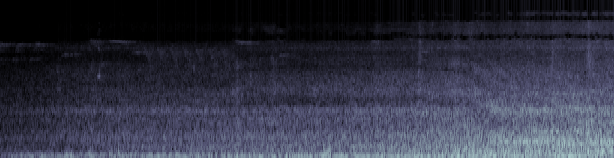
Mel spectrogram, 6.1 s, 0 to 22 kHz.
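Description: Class 43 HST diesel power cars 43154 and 43155 approaching on the line, engines running, the sound growing steadily louder.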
